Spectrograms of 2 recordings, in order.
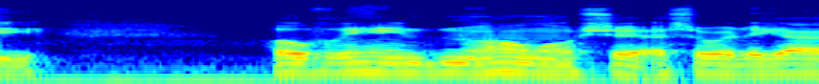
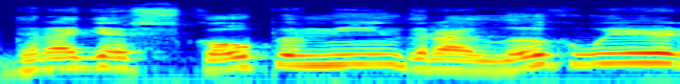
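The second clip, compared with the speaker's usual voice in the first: anxious questions; 6 semitones higher, 5 dB louder than usual. Retold or imitated.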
